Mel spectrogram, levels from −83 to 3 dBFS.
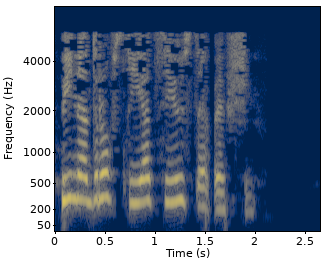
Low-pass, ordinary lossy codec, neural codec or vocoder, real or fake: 7.2 kHz; MP3, 24 kbps; vocoder, 22.05 kHz, 80 mel bands, WaveNeXt; fake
